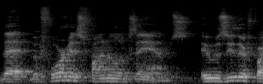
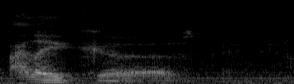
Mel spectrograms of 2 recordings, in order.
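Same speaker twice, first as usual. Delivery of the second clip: very slow, sleepy mumble; stoner; 5 semitones lower, 7 dB quieter, much slower than usual. Retold or imitated. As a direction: drift off like he's dozing. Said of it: "You sound like a stoner".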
